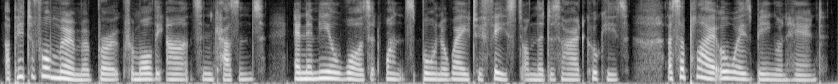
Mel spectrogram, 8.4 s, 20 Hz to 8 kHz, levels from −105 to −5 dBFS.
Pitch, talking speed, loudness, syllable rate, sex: 205 Hz, 210 wpm, -20 LUFS, 5.6 syllables/s, female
